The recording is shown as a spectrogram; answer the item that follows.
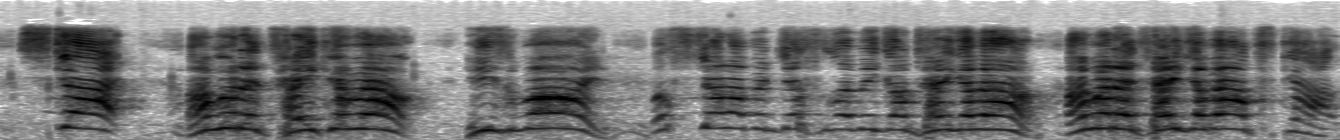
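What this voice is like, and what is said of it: Shouting, yelling loudly. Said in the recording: “I just did the yell there ... why is everybody yelling? ... I don't know why we're yelling!”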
